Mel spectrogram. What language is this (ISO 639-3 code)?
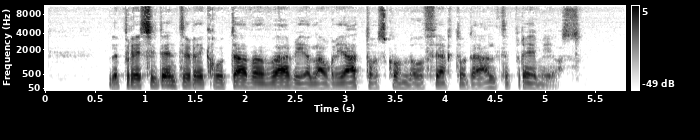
ina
